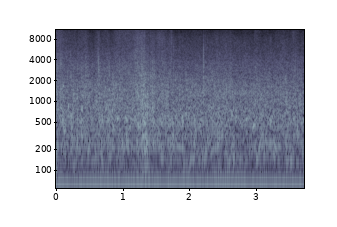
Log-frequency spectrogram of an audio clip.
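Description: A plastic rain poncho rustles and flaps.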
